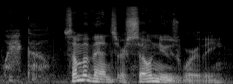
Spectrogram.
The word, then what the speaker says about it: Waco: What if it's another Waco? It's pronounced wacko.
